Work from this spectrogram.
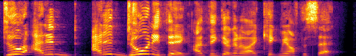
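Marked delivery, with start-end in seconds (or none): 0.0-1.9 high, anxious protest; extra pleading with the producer, high and anxious; pleading innocence. Retold or imitated. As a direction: insist you did nothing, pitch up. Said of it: "And so I'm like".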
